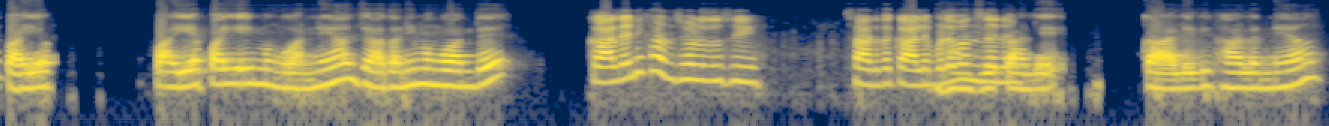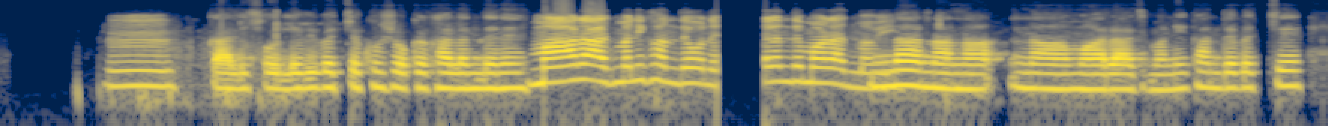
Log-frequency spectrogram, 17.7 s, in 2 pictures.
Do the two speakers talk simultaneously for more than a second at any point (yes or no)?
no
